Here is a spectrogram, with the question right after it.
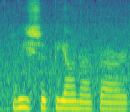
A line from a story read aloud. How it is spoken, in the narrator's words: Bree whispers to everyone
